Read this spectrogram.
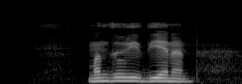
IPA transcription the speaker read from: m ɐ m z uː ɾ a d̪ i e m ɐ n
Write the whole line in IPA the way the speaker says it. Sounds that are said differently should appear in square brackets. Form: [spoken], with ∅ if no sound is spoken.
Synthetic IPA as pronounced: m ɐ [n] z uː ɾ [i] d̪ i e [n] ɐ n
